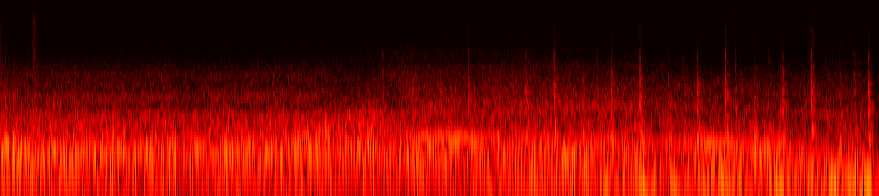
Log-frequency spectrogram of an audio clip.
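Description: Car engine and road noise heard from inside the cabin, running steadily as the car drives along a mountain road.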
